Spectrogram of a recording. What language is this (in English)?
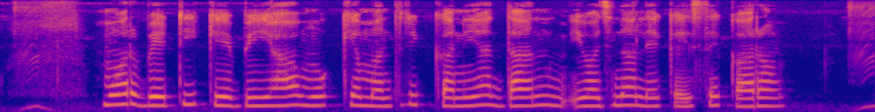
Chhattisgarhi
